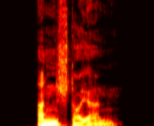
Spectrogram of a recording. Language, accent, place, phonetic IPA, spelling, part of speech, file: German, Germany, Berlin, [ˈʔanˌʃtɔʏɐn], ansteuern, verb, De-ansteuern.ogg
- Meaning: to head for, make for, strive for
